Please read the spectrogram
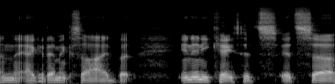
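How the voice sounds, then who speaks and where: In a very clean recording with a silent background and a dry, close sound with no echo, a man speaks fairly slowly at a fairly low pitch. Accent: American. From US, early childhood in Switzerland. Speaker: video game composer. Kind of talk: casual interview conversation. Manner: halting, many fillers and repeats.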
